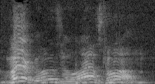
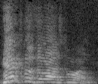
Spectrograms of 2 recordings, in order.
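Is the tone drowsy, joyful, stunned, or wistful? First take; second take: wistful; joyful. First: It is said in a wistful, longing way. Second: It is said in a happy, joyful way.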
